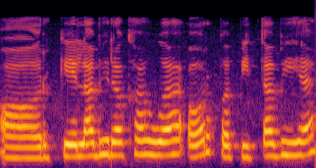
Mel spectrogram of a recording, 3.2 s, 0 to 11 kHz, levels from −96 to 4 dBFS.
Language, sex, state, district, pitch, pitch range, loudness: Hindi, female, Jharkhand, Palamu, 245 Hz, 225-265 Hz, -12 LUFS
